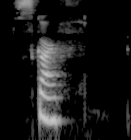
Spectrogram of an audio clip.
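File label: "Scarf", English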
